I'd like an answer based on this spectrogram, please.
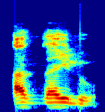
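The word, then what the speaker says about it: الذيل: আদ-যাইলু, এখানে আল উচ্চারণ না হয়ে কি এই জালটি সরাসরি উচ্চারণ হয়েছে।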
